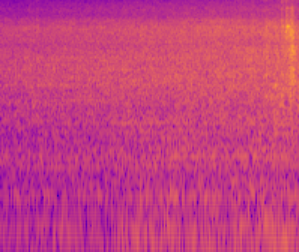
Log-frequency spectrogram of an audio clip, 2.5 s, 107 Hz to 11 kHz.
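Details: Mitsubishi Fuso Canter Euro 4 SHDX truck on a test drive: steady low diesel drone climbing gently under throttle, without the fan-like droning hum on top; sounds healthy.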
